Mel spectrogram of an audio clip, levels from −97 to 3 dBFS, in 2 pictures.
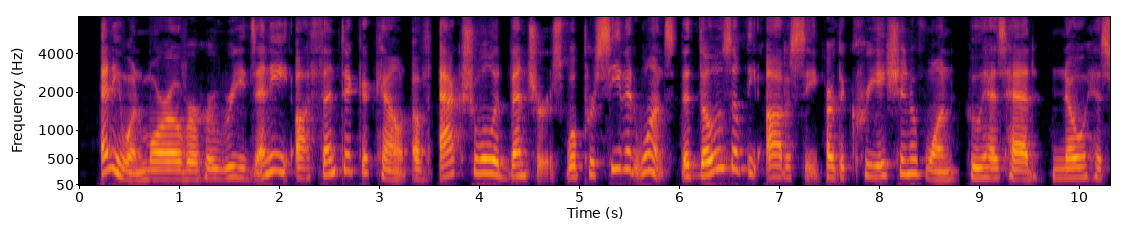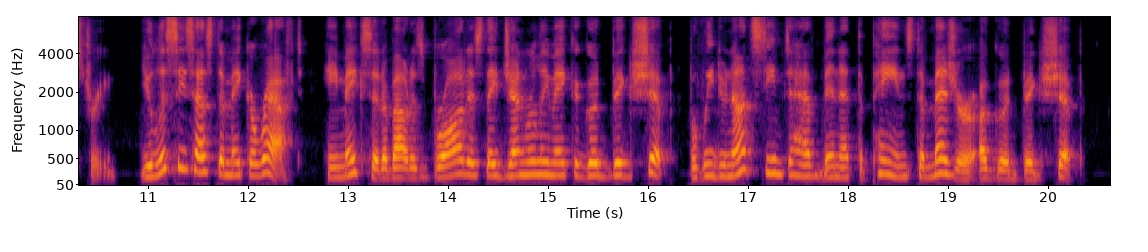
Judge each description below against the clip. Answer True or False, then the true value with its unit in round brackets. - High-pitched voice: True (210 Hz)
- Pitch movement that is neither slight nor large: False (5.8 semitones)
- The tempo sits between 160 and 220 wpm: True (190 wpm)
